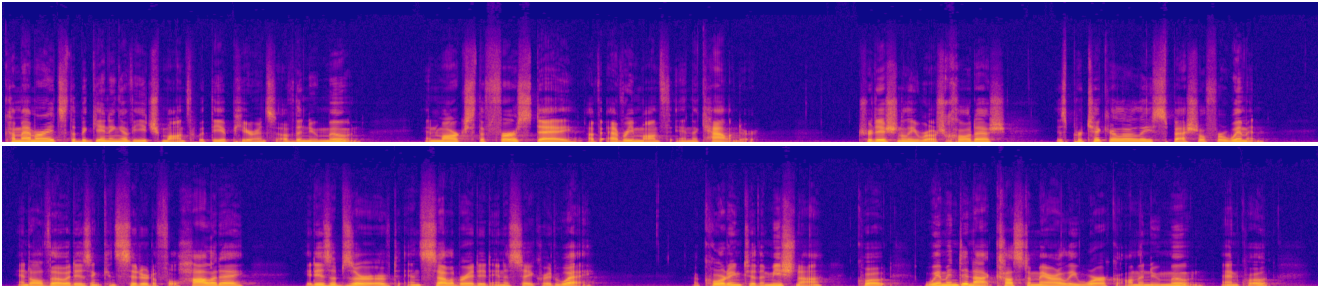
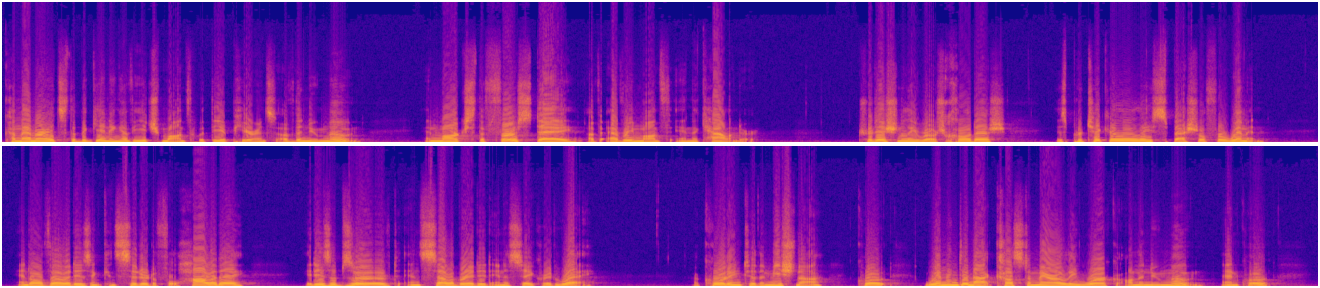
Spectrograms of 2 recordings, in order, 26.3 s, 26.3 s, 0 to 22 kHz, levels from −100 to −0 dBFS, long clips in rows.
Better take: first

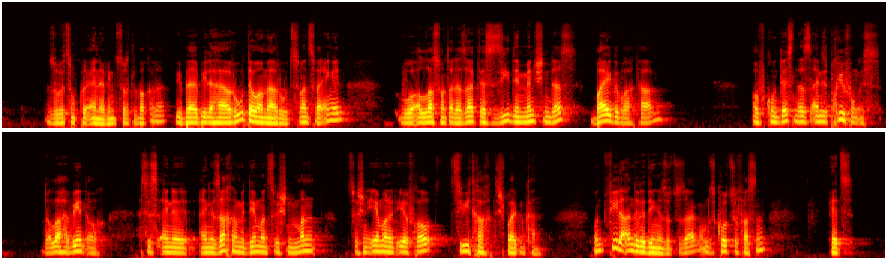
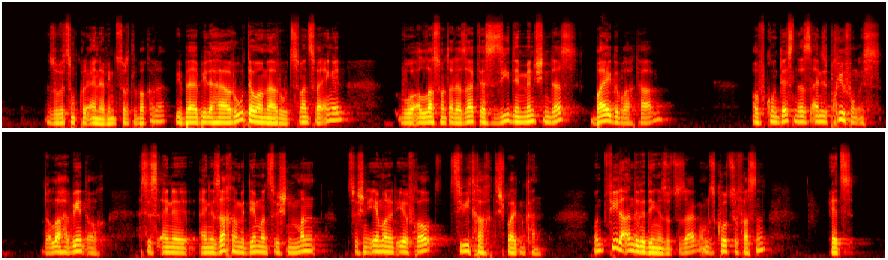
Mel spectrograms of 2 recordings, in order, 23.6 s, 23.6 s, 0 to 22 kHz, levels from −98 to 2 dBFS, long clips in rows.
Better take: second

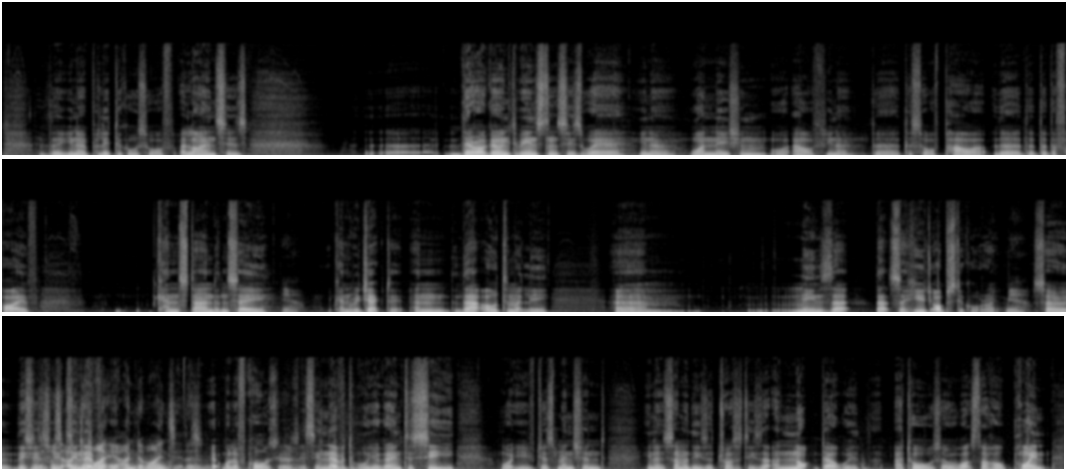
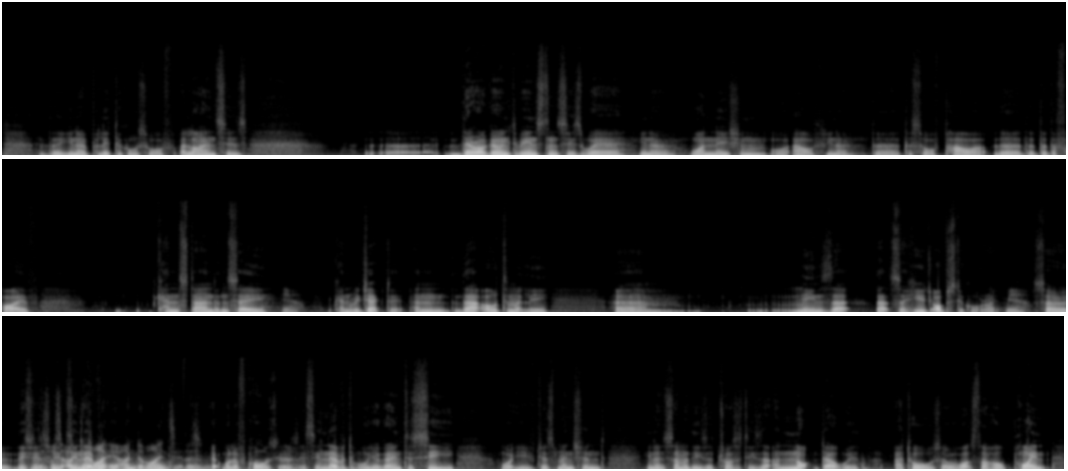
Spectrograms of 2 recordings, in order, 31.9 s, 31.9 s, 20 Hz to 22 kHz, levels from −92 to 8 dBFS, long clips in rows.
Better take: first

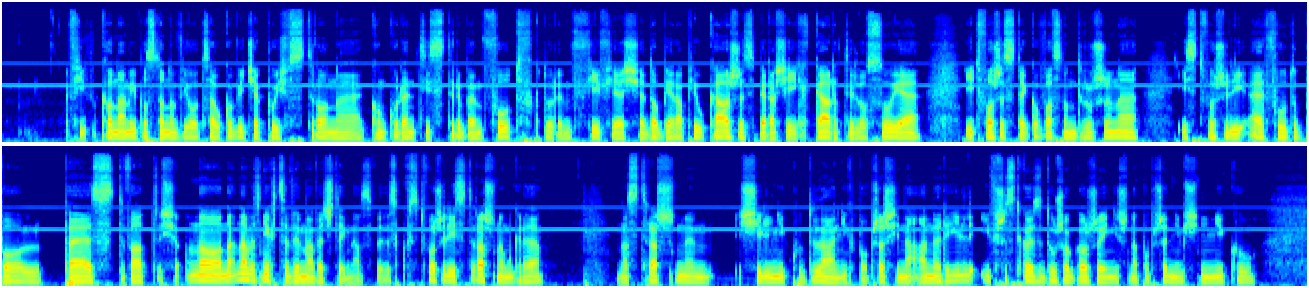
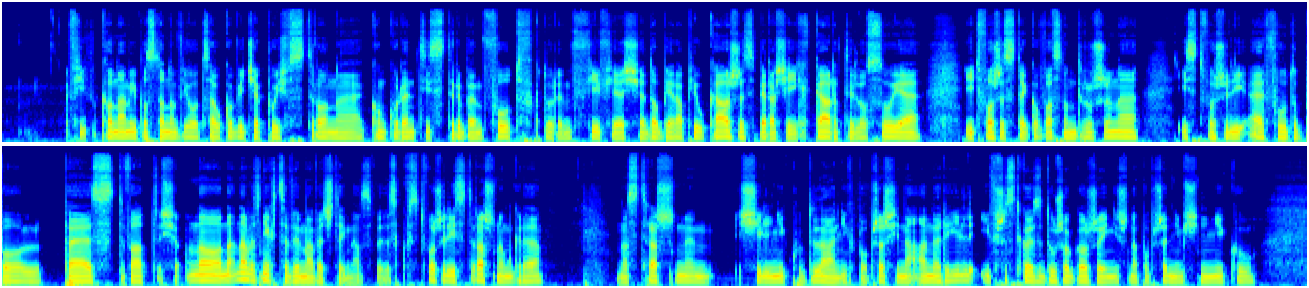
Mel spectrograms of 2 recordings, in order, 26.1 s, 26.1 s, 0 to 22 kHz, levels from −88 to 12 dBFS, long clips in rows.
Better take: second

